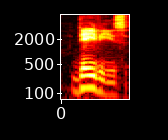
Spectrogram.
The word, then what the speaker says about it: Davies: David, Kyle Larin, and Davies, who the last one I kept pronouncing it Davis. The influence of watching a Welsh squad is Jonathan Davies turned into Jonathan Davis, and that's on me.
